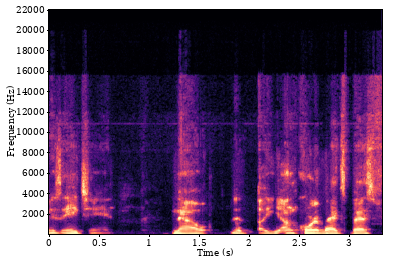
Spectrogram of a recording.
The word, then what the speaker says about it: Etienne: is he he um correct everyone on the pronunciation of his last name. It's Etienne. Okay. Remember that? He He told everybody the correct pronunciation pronunciation of his last name is Etienne.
